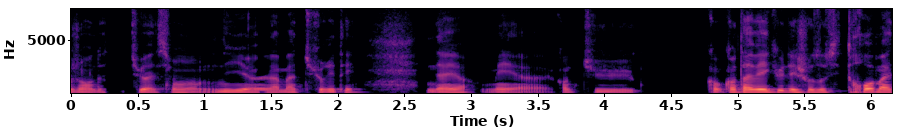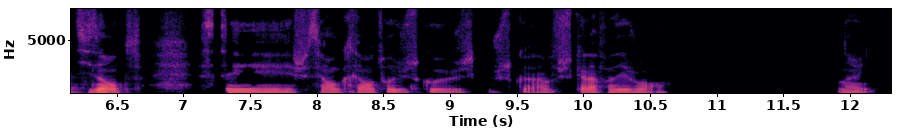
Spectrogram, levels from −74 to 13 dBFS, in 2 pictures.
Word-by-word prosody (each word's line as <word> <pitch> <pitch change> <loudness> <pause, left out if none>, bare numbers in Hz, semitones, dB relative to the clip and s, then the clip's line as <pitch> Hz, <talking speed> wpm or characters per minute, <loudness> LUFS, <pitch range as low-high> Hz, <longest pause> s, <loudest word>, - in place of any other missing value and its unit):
genre 95 -1 0
de 95 - -7
situation, 95 +2 -1
ni, 100 0 +2
heu, 90 - 0
la 90 0 -1
maturité 95 +7 -3 0.5
d'ailleurs, 120 +6 +1
mais, 90 -3 -3
heu, - - -6 0.2
quand - - -7
tu 85 -3 -5 0.5
quand - - -1
quand 130 - +3
tu 140 - +7
as - - +9
vécu 130 +3 +8
des 125 -3 +4
choses 120 -1 +1
aussi 115 0 -1
traumatisantes 140 -1 +4 0.4
c'est, 100 -3 0
j - - -9
c'est - - -4
ancré 90 +2 -3
en 95 -1 +1
toi 95 +1 -3
jusqu'au 90 -2 -5
jus - - -10
jusqu'à - - -9
jusqu'à - - -7
la 80 - +2
fin 100 - -5
des 90 - +2
jours, 105 -1 -5
hein. 100 - -16 1.3
Oui, 105 -1 -6
100 Hz, 180 wpm, -23 LUFS, 95-120 Hz, 1.3 s, as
